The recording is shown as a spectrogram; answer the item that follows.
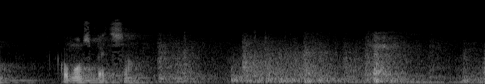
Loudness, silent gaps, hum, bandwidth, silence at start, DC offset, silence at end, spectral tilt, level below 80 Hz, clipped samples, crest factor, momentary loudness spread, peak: -36 LUFS; none; none; 8.4 kHz; 0 s; under 0.1%; 0 s; -6.5 dB/octave; -56 dBFS; under 0.1%; 22 dB; 14 LU; -14 dBFS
